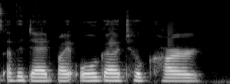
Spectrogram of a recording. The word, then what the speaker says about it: Tokarczuk: And then I still have to work on Drive Your Plow Over the Bones of the Dead by Olga Tokarczuk. I've decided that C is silent.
